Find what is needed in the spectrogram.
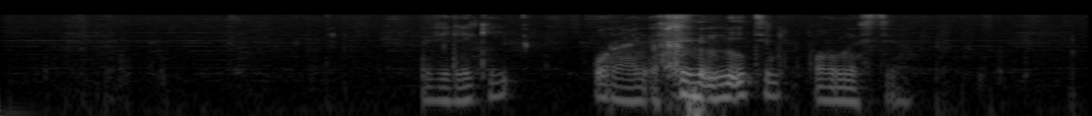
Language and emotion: Russian, positive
